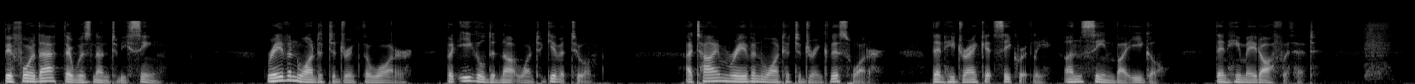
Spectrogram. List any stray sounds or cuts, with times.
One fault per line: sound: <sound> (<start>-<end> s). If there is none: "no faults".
sound: sniff (13.6-14.0 s)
